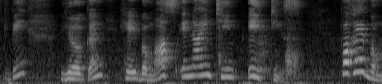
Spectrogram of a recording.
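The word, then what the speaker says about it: Jürgen Habermas: see the pronunciation yoga jay as most often pronounced to be jurgen habermas in nineteen eighties for hebrew mass the modern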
